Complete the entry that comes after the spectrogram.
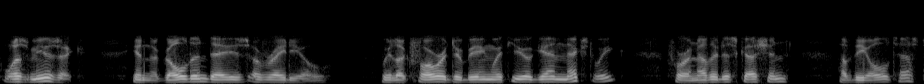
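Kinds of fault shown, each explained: Bluetooth CVSD headset codec: one-bit delta coding confines the speech to about 200 Hz to 3.4 kHz, nothing above 3.8 kHz, with plainly audible scratchy sibilants and granular hiss, consistent with a 64 kbps link.
One channel drops out: from 8.64 s to the end, the level falls abruptly by about 6 dB, likely because one stereo channel was lost before the mono sum.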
